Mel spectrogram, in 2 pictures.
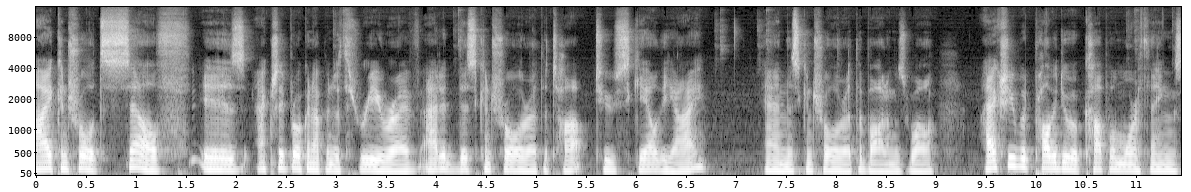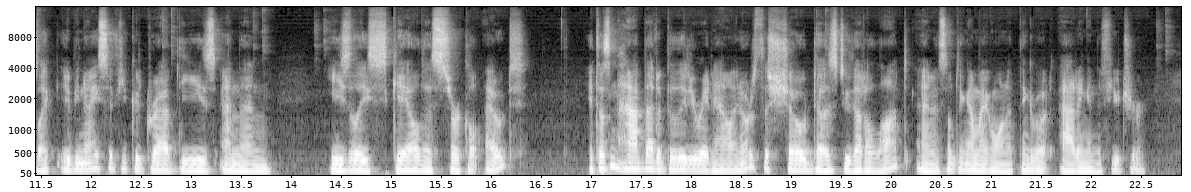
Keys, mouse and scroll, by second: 0.0 g, 1.5 scroll down 4, 1.7 middle click, 2.2 scroll up 1, 3.2 click, 4.4 click, 5.1 g, 7.4 click, 8.1 g, 11.7 click, 12.4 g, 13.8 click, 14.5 click, 15.6 s, 20.1 a, 21.1 alt+r, 21.2 alt+g, 21.6 alt+s, 22.2-22.9 scroll down 1.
